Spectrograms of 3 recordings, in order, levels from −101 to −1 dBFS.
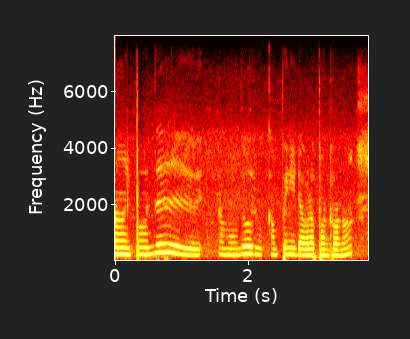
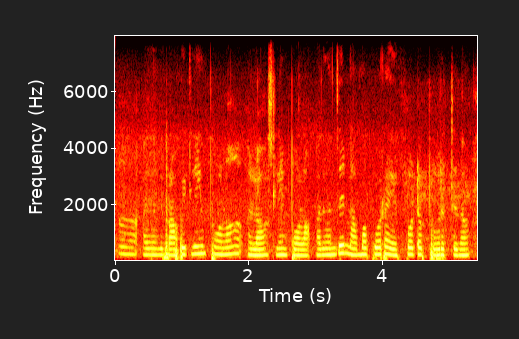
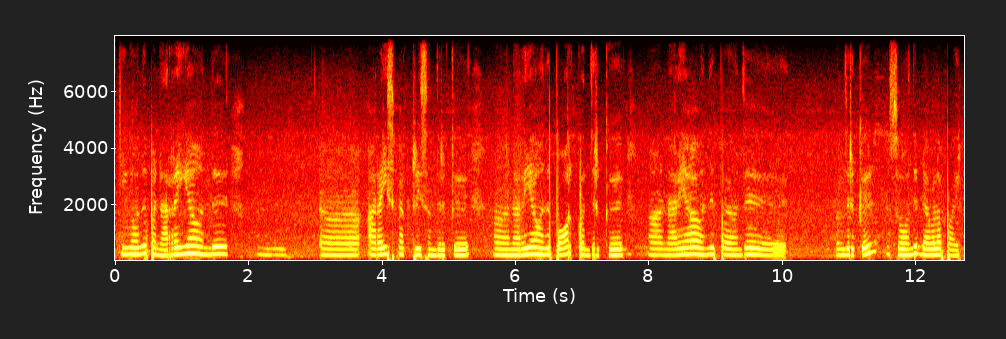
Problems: none marked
